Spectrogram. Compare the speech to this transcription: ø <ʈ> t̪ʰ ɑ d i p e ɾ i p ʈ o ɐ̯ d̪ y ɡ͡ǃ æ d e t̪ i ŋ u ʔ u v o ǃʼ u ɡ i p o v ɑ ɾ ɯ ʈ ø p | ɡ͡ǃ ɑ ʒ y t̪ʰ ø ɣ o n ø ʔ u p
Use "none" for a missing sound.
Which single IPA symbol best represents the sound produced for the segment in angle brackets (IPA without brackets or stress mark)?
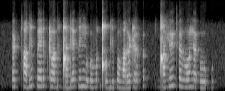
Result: ʈ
